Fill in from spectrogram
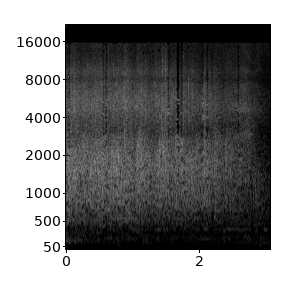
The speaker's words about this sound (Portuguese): Aplauda os pastores de vocês aqui.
